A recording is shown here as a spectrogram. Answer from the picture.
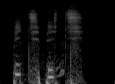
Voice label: "ペチペチ", kawaii voice; 1200 kawaii voice!!; 色々なワンショット

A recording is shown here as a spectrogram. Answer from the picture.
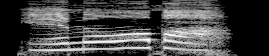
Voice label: "ゲームオーバー", kawaii voice; ASMR; 色々なワンショット; 1200 kawaii voice!!

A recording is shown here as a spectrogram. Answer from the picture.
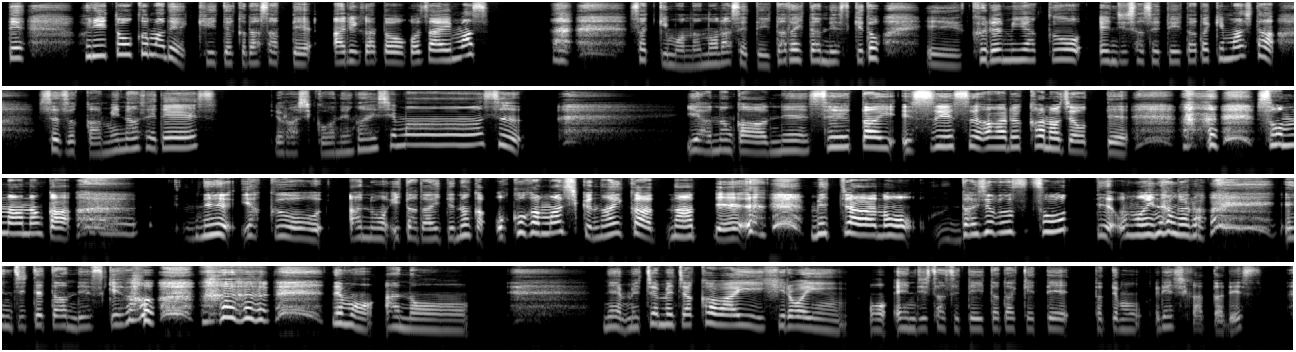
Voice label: フリートーク, ASMR

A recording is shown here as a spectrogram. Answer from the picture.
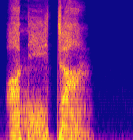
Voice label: "おにいちゃん", kawaii voice; ASMR; 二人称; 1200 kawaii voice!!

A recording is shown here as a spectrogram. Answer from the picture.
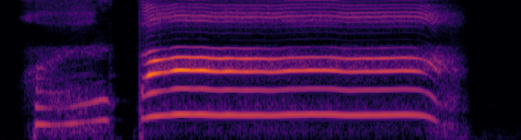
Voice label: だーーーっ, kawaii voice; ASMR; 1200 kawaii voice!!; 音ゲー

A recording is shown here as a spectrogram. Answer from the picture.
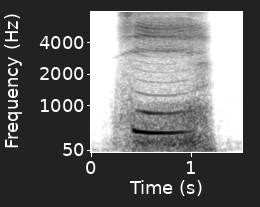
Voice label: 「しーっ」, kawaii voice; 1200 kawaii voice!!; 色々なワンショット

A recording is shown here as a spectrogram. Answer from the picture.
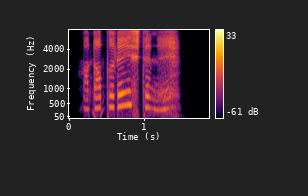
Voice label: "またプレイしてねー", kawaii voice; ASMR; 1200 kawaii voice!!; 音ゲー

